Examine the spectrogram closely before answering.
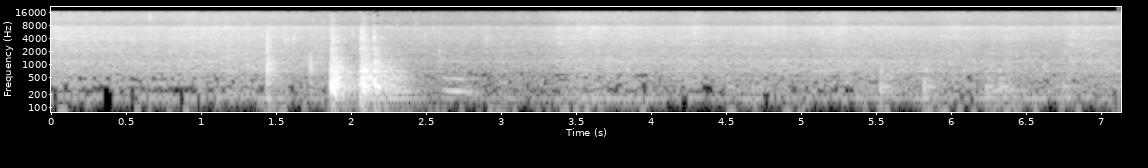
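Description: Chopped onions and green chillies sizzling in hot oil in a pot as they are stirred with a wooden spatula. The sizzle is loudest in the first two seconds, with a few sharp knocks on the pot about two seconds in, then settles to a steady hiss.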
